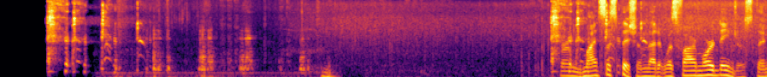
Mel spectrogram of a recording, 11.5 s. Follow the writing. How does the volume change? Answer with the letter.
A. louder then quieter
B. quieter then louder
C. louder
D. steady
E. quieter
E.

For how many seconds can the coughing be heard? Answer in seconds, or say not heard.
3 s.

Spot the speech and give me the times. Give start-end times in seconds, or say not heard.
8.4-11.4.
